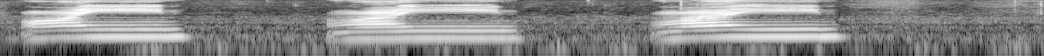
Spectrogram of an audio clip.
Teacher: اس کی آواز کو تھوڑا سا موڑ کے نکالنا ہے اور اسے باریک پڑھنا ہے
